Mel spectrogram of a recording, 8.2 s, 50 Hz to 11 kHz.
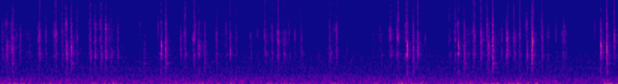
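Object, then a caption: Mechanical keyboard, aluminium case with plastic keycaps. A full-size Keychron Q6 mechanical keyboard with an aluminum case and plastic keycaps is typed on continuously with fingertips. Rapid, short, bright clacks come in quick bursts, with a few brief pauses, over a steady low rumble. Each keystroke dies away almost instantly.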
